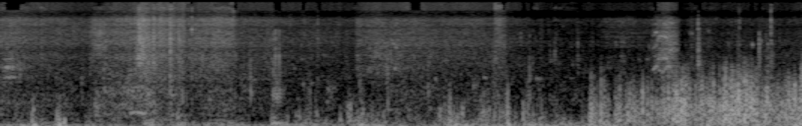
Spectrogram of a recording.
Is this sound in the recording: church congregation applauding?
no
